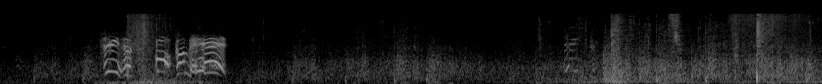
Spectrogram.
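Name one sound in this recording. Footsteps rustle through tall dry grass.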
